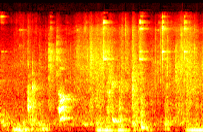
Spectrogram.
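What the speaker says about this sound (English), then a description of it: "The dogs are going wild right now." Several dogs whimper and yip excitedly over an advent calendar in a home, with bursts of eager whining scattered through the moment while a person talks nearby.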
